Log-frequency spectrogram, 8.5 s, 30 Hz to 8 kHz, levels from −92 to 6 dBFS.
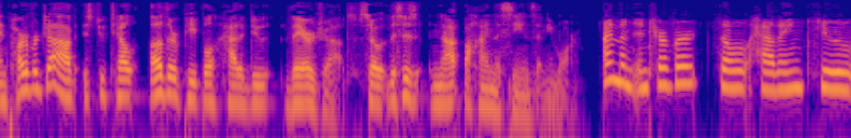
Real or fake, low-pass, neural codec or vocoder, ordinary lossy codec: fake; 7.2 kHz; codec, 16 kHz, 4.8 kbps, FACodec; MP3, 32 kbps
